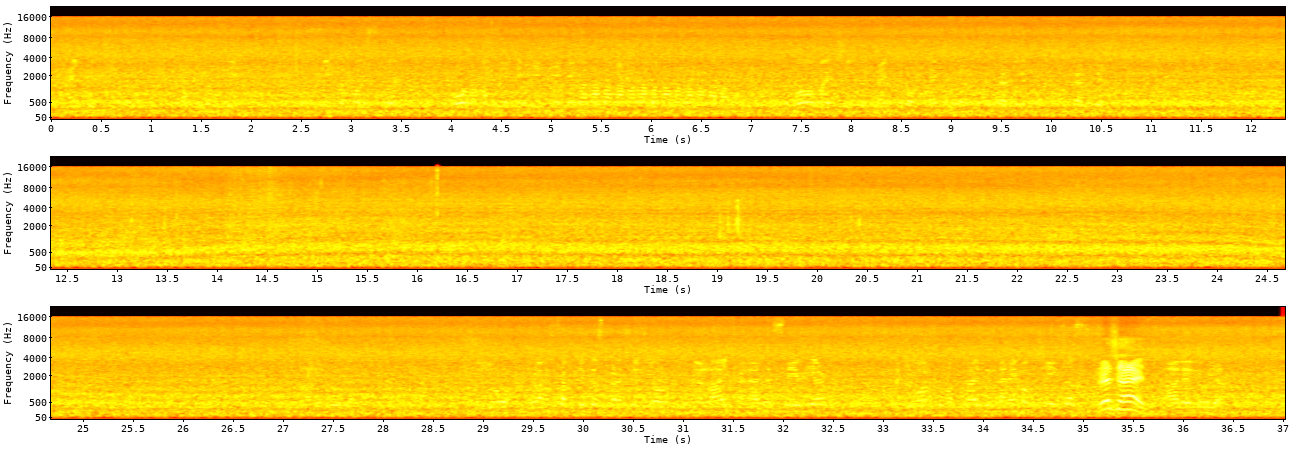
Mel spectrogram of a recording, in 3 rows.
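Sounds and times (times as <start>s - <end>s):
waterfall rushing water: 0.0s - 37.0s.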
